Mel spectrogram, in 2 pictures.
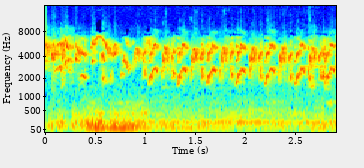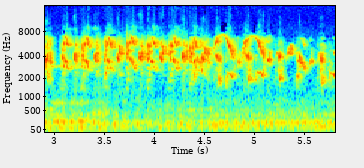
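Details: Female sooty-headed bulbul calling to attract the male: an unbroken stream of high, rapid, looping twittered notes, very busy and regular, with a faint low rumble beneath at the start.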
